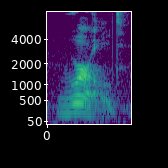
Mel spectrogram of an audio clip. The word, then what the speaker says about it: world: pronounce so let's go over this one we pronounce this world world okay let's go step by step because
